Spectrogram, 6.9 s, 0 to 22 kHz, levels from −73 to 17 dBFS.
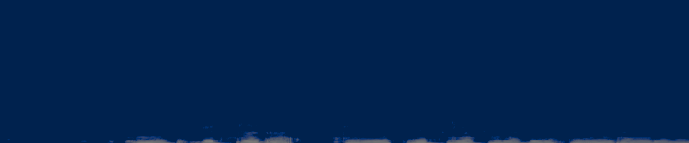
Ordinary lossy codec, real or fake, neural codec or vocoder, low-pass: MP3, 24 kbps; fake; codec, 32 kHz, 1.9 kbps, SNAC; 3.6 kHz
